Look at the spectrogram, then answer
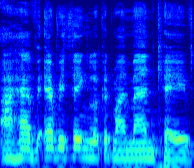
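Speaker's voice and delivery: ordinary talk, nothing marked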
